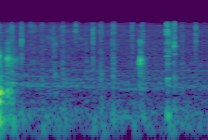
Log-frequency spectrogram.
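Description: Computer keyboard typing: a handful of faint, irregularly spaced key clicks.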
